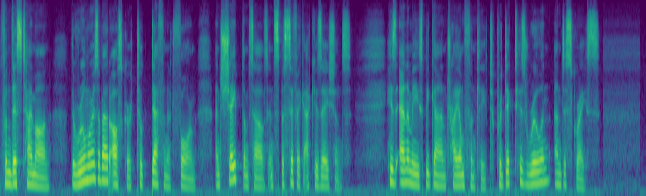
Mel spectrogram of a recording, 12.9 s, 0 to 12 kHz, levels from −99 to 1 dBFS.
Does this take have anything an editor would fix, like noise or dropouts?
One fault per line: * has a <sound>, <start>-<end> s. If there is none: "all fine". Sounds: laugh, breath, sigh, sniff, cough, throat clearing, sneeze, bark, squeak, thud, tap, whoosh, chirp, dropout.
all fine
